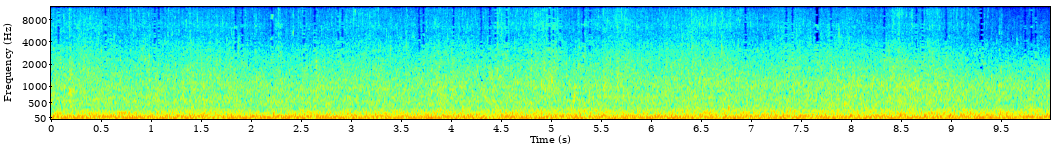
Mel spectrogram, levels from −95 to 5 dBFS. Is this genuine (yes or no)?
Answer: yes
